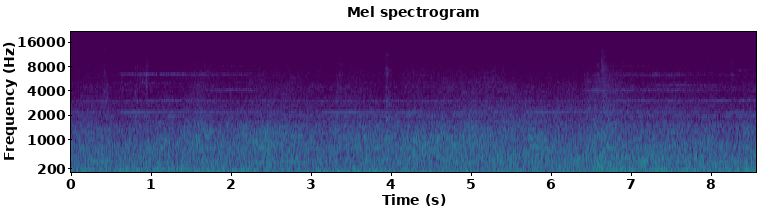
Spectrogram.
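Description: A Lorville train in the video game Star Citizen runs with a steady, dense rumble and hum, constant and fairly loud throughout, with occasional faint high squeaks above it and no speech.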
